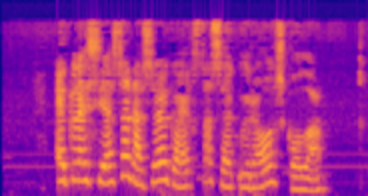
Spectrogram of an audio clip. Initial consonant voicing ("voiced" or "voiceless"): voiceless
